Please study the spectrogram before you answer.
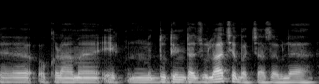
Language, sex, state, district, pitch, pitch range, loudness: Maithili, male, Bihar, Madhepura, 105 Hz, 100-105 Hz, -19 LUFS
